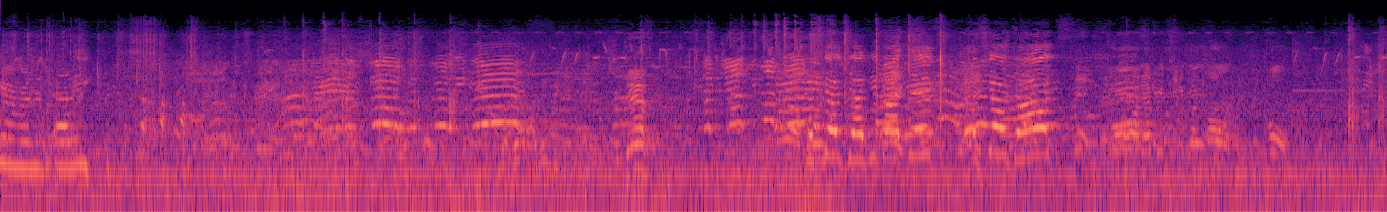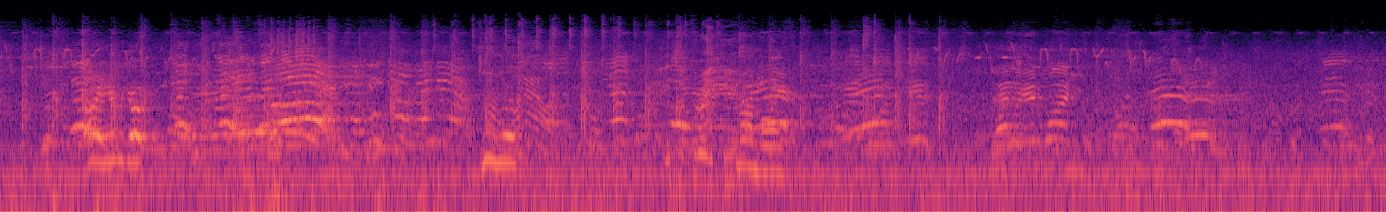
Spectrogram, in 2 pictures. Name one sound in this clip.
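Several young players shout and cheer outdoors.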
